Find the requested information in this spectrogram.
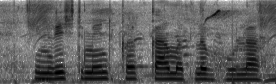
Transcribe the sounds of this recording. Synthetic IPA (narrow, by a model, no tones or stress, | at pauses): ɪnʋeːsʈmẽɳʈkakamət̪ləbɦoːla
